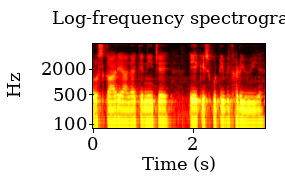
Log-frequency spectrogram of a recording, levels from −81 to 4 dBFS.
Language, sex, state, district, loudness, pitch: Hindi, male, Uttar Pradesh, Lalitpur, -15 LUFS, 115 Hz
